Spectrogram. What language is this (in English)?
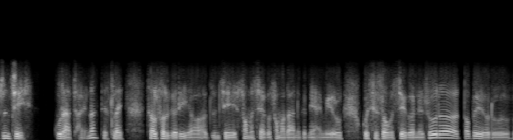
Nepali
